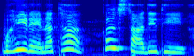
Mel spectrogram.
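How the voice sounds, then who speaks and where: A woman's voice: sits high, animated, a little slow. A woman narrating an audio love story in a chatty, informal way.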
